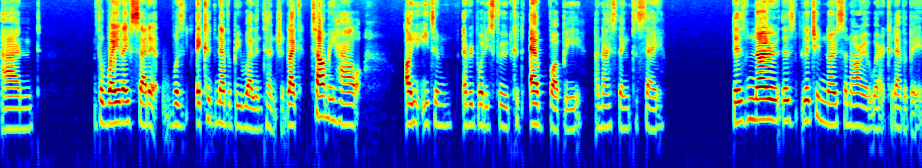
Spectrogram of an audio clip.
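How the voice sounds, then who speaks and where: Her voice fairly low and her tone dark and mellow, a woman speaks at a moderate pace with big swings in loudness. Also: fairly even intonation. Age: 20s. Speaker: podcast host.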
